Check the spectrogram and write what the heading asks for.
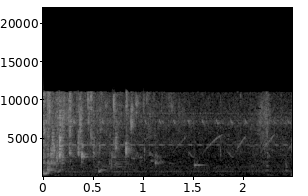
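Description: The end of a pour from a plastic jug into a plastic drum: the stream breaks into a few scattered drips of liquid in the first second, then fades out.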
